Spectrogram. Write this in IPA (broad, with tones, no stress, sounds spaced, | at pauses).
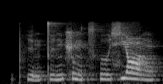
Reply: pʰ ḭ˨˩ n t̪ i˨˦ ŋ ʂ ʊ˥˨ ŋ t͡sʰ ɹ̩˦ ɕ j ɑ˥˨ ŋ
